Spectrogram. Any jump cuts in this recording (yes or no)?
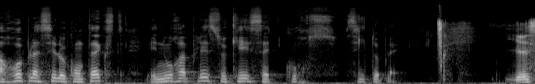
no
